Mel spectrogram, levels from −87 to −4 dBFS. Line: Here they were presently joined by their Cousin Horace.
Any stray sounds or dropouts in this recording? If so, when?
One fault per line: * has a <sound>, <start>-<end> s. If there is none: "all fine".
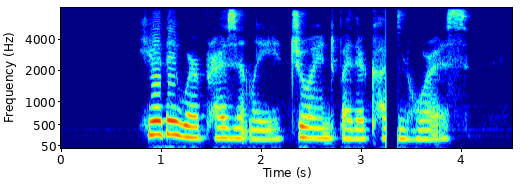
* has a dropout, 3.3-3.4 s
